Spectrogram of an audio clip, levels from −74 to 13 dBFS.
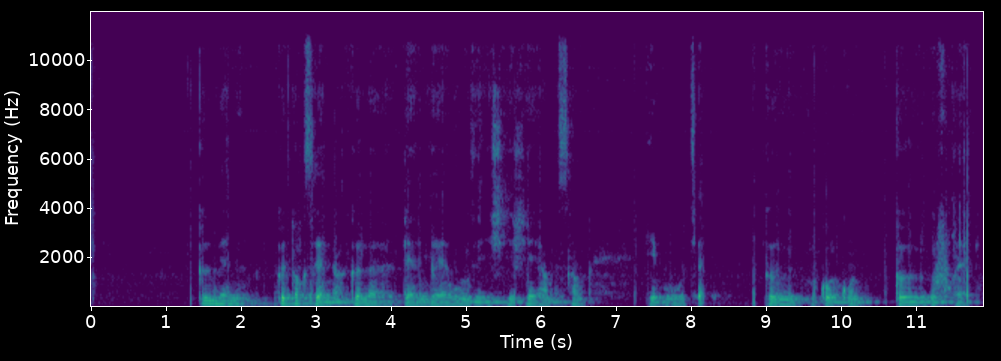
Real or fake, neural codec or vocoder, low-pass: fake; vocoder, 44.1 kHz, 128 mel bands, Pupu-Vocoder; 10.8 kHz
